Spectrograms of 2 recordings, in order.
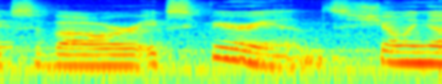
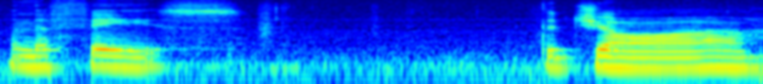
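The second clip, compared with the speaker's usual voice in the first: guided meditation; 2 semitones lower, 12 dB quieter than usual. Real, not acted. Teacher settling a group into body awareness, guided meditation. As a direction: gently lead listeners into stillness, leaving space between phrases.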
